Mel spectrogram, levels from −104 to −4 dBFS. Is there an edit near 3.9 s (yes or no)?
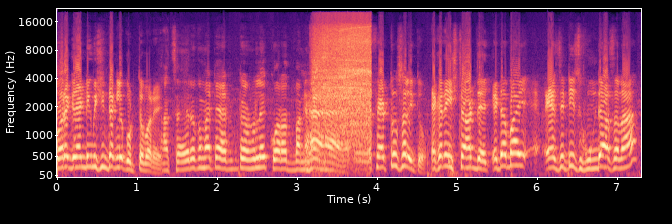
yes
